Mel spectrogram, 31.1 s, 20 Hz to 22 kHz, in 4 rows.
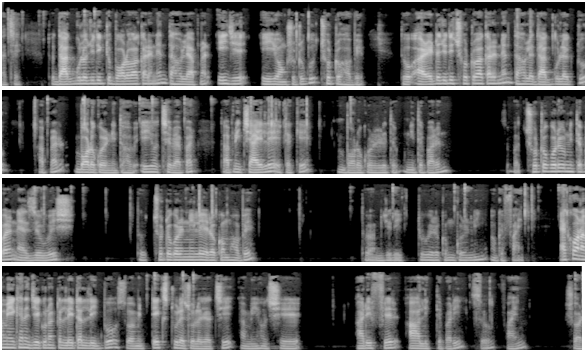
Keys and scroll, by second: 18.1 super+z.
